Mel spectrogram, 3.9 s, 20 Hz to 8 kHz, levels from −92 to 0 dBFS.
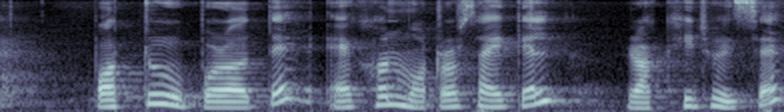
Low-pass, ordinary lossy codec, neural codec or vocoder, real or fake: none; none; none; real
